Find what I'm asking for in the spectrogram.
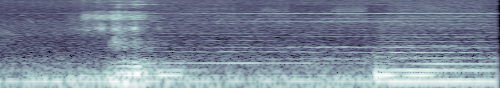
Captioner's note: growls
